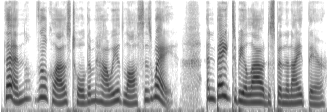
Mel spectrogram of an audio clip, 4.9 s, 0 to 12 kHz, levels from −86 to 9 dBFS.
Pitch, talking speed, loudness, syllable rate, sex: 230 Hz, 255 wpm, -17 LUFS, 6.1 syllables/s, female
